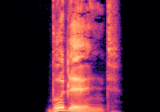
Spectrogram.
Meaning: present participle of buddeln
- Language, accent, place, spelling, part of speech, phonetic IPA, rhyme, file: German, Germany, Berlin, buddelnd, verb, [ˈbʊdl̩nt], -ʊdl̩nt, De-buddelnd.ogg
